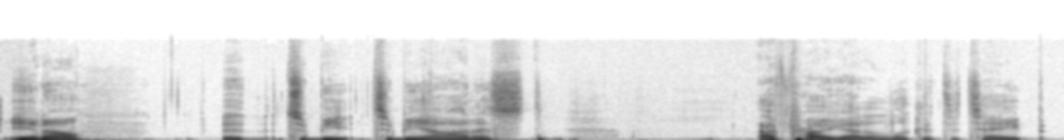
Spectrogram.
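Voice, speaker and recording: Middle-aged coach at a postgame presser, low dark monotone, dry close sound, lots of ums. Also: male voice, dry recording. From United States. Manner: halting, many ums and restarts. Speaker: head basketball coach. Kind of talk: post-game press conference answers.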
